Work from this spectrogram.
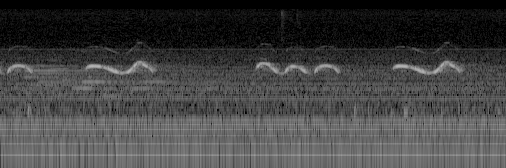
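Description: A melodic whistle repeats in three short gliding phrases with pauses between them, over a steady low hum of background music from the game Zelda: Breath of the Wild, with no talking.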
